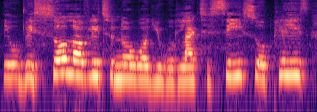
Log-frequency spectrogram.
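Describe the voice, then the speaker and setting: A woman in her thirties chatting to camera as a fashion vlogger, affectionate and chatty, a little hoarse from losing her voice, recorded in a dressing room by a camera a few steps away. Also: a little high, moderate pace. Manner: chatty, affectionate, addresses viewers as darlings. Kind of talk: casual styling talk to camera.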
